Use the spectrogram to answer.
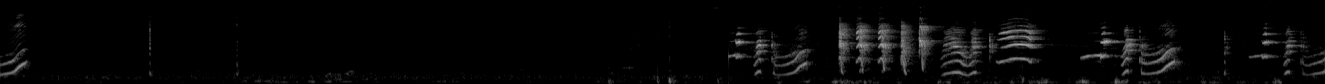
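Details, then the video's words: Indian rose-ringed (ringneck) parakeet, talking: after several seconds of near-quiet it bursts into a fast jumble of high, squeaky, speech-like phrases and rising whistles. "Ringneck Parrot Berbicara dan Mengatakan Bahasa Bahasa Luar"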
